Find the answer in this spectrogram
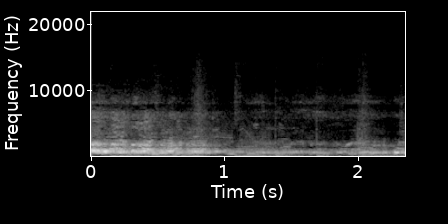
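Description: A group of girls laughing and squealing together, loudest at the start and dying down over the next second or so.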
